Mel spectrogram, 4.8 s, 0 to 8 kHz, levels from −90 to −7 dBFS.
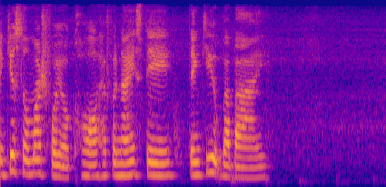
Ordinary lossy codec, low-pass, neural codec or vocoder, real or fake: none; 7.2 kHz; none; real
